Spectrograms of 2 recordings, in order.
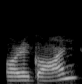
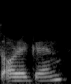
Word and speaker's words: Oregon: Well, I used to even pronounce it Oregon until someone on the plane corrected me and told me it's Oregon.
